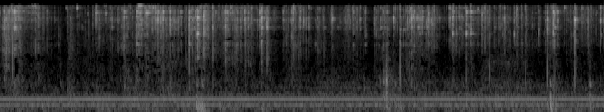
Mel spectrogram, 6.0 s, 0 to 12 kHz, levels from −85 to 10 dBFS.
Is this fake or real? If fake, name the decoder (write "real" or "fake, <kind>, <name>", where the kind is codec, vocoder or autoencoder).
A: real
